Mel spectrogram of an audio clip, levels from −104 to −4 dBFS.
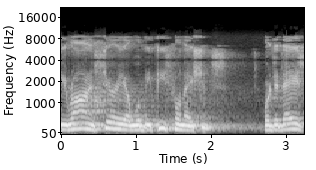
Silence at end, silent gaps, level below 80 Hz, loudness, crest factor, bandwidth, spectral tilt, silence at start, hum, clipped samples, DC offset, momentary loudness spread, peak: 0 s; none; -60 dBFS; -16 LUFS; 10 dB; 9.4 kHz; -5 dB/octave; 0 s; none; under 0.1%; under 0.1%; 8 LU; -6 dBFS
